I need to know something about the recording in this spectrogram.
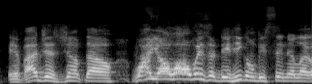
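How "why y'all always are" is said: mock angry outburst. Jumping out at the cop.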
